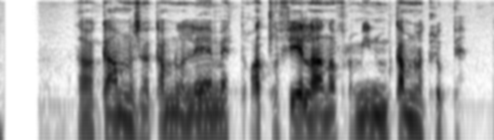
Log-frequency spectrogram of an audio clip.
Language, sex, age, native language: Icelandic, male, 30-39, Icelandic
